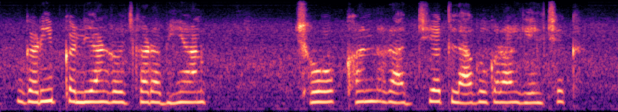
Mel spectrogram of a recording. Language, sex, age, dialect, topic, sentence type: Magahi, female, 18-24, Northeastern/Surjapuri, banking, statement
